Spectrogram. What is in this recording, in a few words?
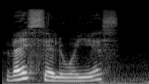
get well soon, Latvian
